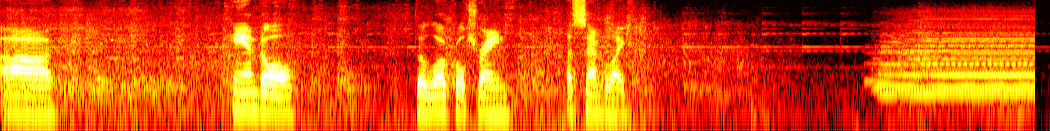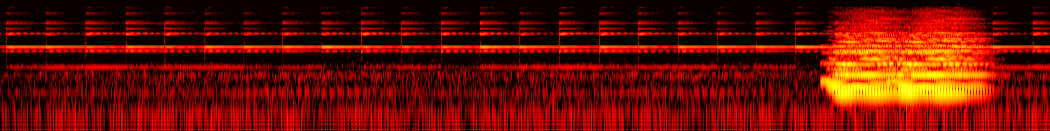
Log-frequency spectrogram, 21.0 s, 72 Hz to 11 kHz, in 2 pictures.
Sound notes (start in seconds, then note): 5.8 train whistle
